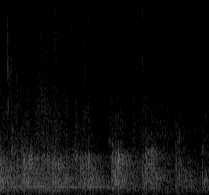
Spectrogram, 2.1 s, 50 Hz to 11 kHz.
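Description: A crowd applauds steadily, a dense wash of many hands clapping together at a moderate level, sustained evenly without pause for a couple of seconds, celebrating raising over $11,000 to help build a church in Tupai, Philippines.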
